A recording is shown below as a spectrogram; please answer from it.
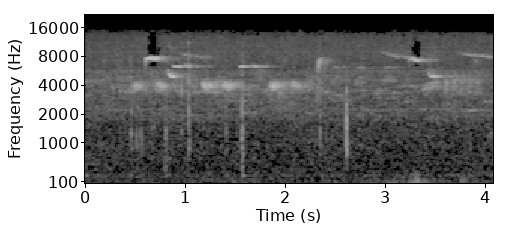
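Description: Outdoor ambience of small birds chirping repeatedly, with a few short, thin high whistles, over a steady background hiss. A low rumble rises briefly about three seconds in.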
